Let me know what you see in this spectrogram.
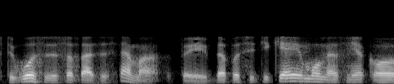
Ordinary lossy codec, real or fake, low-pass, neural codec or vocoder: AAC, 16 kbps; fake; 3.6 kHz; codec, 16 kHz, 0.3 kbps, FocalCodec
